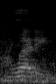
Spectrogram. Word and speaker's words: leading: But you also have a box where it says leading, but it's actually, in graphic design, it's actually pronounced leading.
